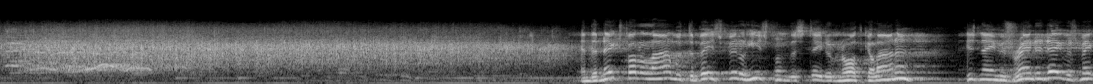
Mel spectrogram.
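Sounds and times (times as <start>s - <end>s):
audience applause at a live country music show: 0.0s - 5.8s
speech: 5.8s - 10.9s.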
